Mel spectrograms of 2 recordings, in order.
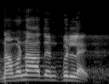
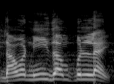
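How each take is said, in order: First: The first name is said as Navanathan. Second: The first name is said as Navanidham. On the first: The speaker calls it wrong. "not Navanathan Pillai" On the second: The speaker calls it right. "She is Navanidham Pillai"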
